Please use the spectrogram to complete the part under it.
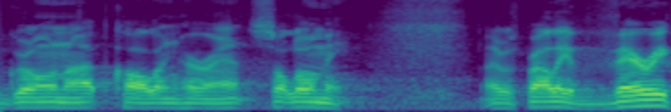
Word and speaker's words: Salome: As I've already mentioned, Salome is normally pronounced Salome. Some people pronounce her name Salome, and the Greek actually is Salomein with an N on the end. I think all three pronunciations have the emphasis on the second syllable, but the standard really is Salome, at least in the English language.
